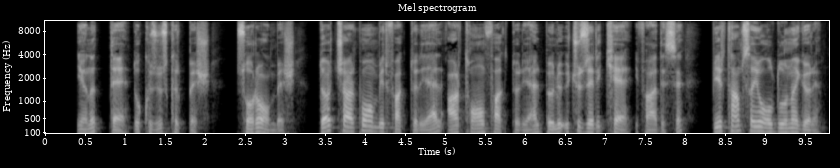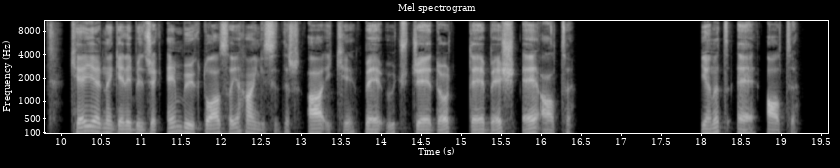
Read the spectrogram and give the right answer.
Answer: Yanıt E 6.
